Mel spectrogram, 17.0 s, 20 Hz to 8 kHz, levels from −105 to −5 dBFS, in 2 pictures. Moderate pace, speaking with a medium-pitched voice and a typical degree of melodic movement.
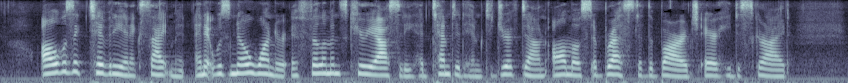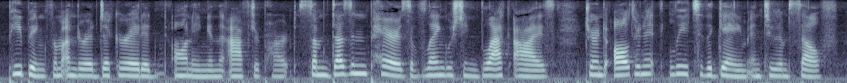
No: average, 180 wpm; high, 210 Hz; average, 3.7 semitones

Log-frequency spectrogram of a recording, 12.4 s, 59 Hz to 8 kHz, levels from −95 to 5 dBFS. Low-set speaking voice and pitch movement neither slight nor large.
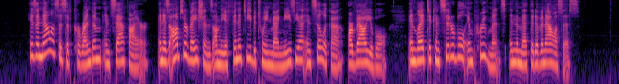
No: high, 215 Hz; average, 4.7 semitones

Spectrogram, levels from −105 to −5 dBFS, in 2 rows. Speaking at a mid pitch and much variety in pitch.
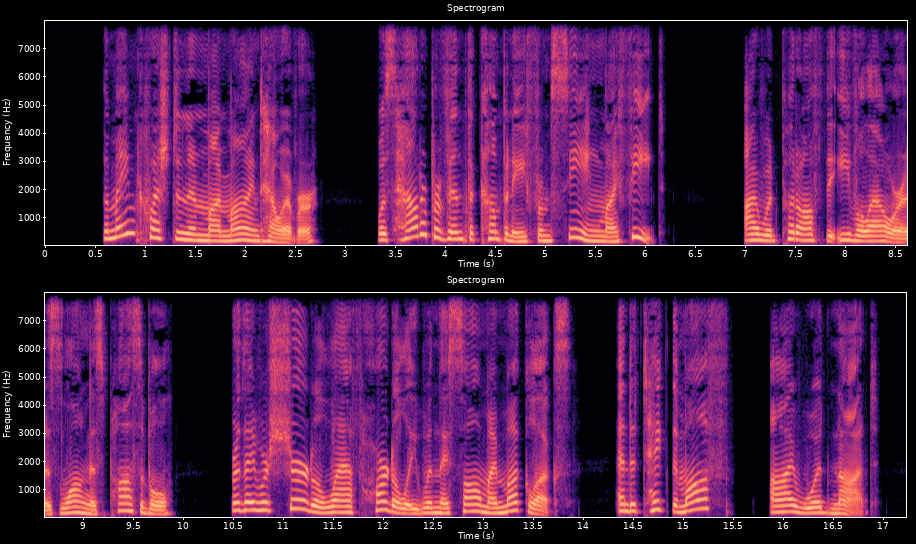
No: high, 210 Hz; wide, 6.1 semitones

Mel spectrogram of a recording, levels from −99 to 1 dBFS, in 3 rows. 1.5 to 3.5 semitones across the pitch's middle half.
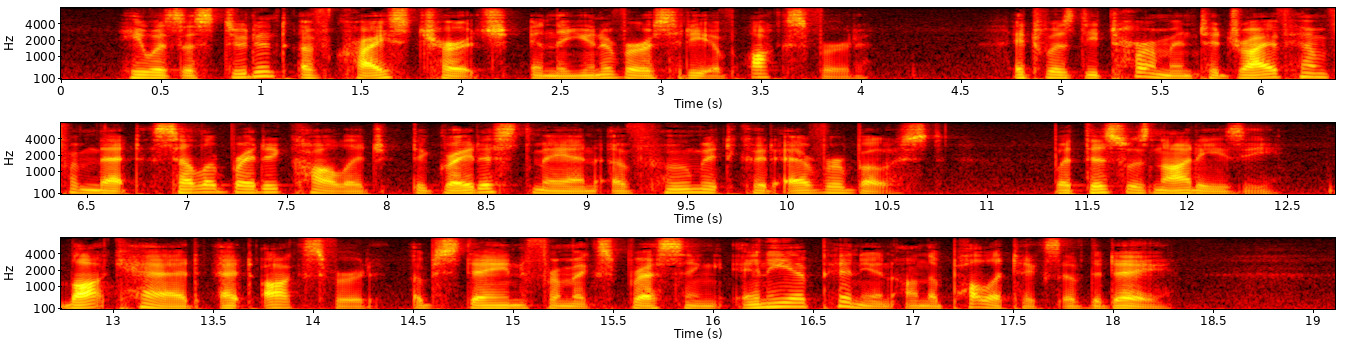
No: average, 4.7 semitones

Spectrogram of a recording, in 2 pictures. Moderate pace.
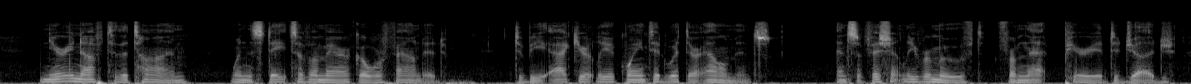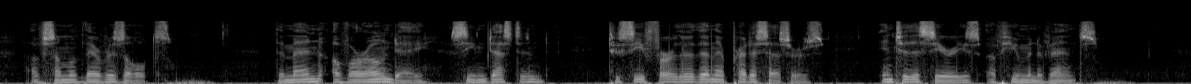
No: slow, 130 wpm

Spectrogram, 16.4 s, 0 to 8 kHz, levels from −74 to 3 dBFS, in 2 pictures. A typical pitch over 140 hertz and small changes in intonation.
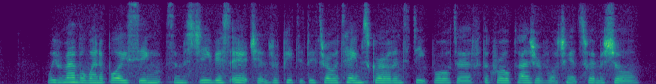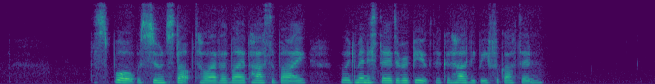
Yes: medium, 185 Hz; narrow, 1.5 semitones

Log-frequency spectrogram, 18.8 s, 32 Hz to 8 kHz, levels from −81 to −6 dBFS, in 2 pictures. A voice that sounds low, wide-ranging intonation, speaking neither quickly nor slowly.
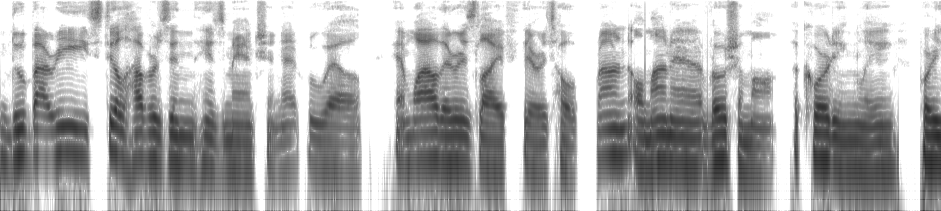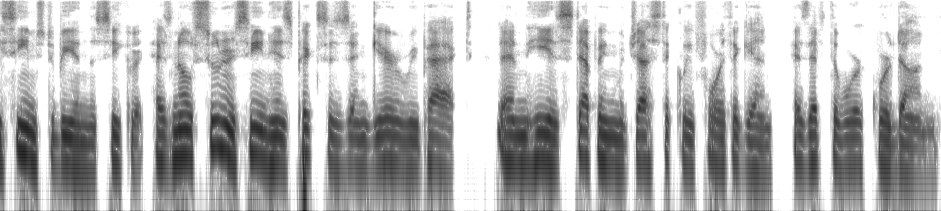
No: low, 110 Hz; average, 2.8 semitones; average, 165 wpm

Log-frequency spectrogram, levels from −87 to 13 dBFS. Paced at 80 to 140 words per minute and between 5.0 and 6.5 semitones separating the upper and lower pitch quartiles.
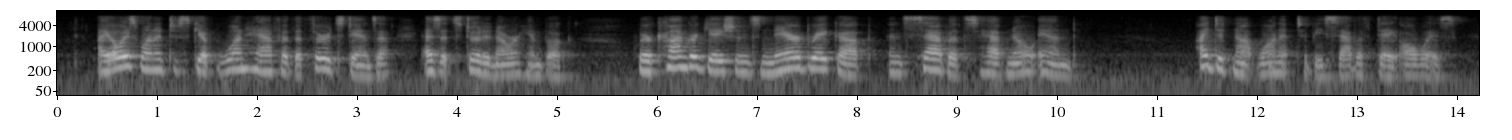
No: average, 160 wpm; average, 5.3 semitones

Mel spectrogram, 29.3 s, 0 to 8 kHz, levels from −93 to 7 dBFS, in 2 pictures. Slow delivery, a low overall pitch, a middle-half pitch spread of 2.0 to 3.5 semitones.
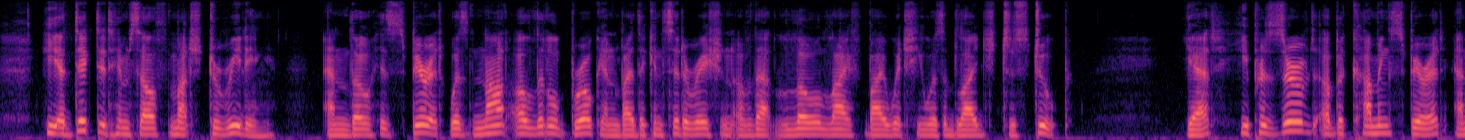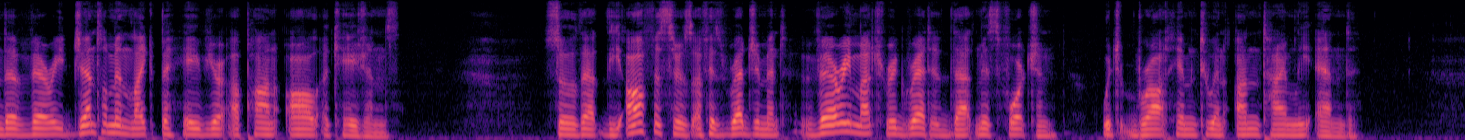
Yes: slow, 130 wpm; low, 125 Hz; average, 3.2 semitones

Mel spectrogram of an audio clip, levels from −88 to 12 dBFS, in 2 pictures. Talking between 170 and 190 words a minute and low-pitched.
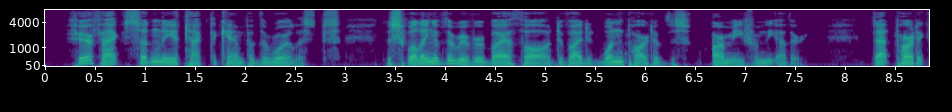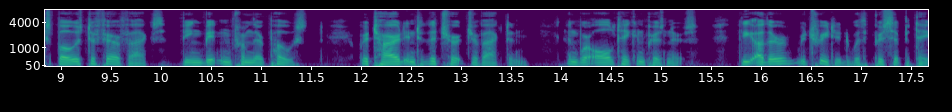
Yes: average, 175 wpm; low, 115 Hz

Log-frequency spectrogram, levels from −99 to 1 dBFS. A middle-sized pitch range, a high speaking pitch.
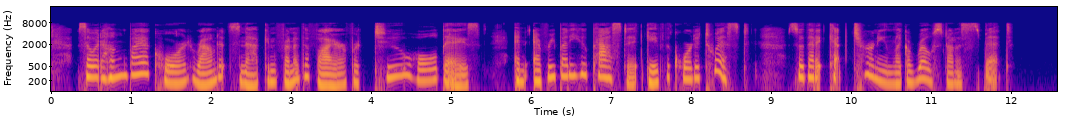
No: wide, 6.5 semitones; high, 215 Hz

